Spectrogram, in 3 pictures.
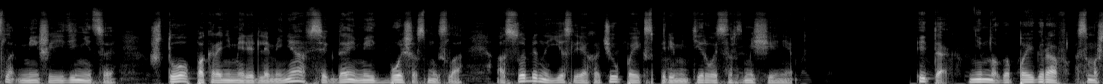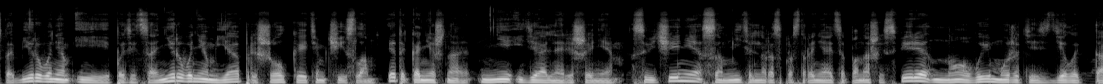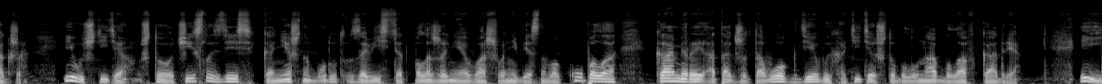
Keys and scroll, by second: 1.6 ., 1.7 1, 2.0 Return, 12.0 ., 12.1 Return, 12.1 2.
